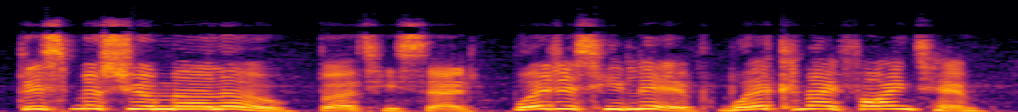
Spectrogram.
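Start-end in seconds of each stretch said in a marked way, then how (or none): 0.1-1.1 much higher, urgent; eager question. Acted. Bertie eagerly asks the cafe owner, much higher. 1.9-3.7 much higher, urgent; eager question. Acted. Bertie eagerly asks the cafe owner, much higher.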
